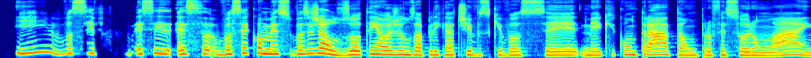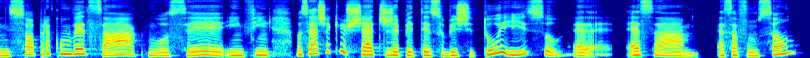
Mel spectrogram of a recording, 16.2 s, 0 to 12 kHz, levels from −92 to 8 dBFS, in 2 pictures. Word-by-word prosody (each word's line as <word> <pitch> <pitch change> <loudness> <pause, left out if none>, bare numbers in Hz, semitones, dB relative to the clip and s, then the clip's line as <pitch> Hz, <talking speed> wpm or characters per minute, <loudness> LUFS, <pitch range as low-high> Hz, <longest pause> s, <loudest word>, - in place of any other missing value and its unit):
E 335 +5 +2
você 285 +2 -2
f 290 - -3 0.4
esse 270 -1 +1
ess 245 +2 0 0.2
você 245 +7 +1
comec 265 -5 +4
você 245 +5 +2
já 290 -1 +6
usou 215 -2 +4
tem 240 +2 +2
hoje 230 0 +4
uns 220 -1 +2
aplicativos 205 -1 -1
que 205 - -4
você 195 0 0
meio 195 0 0
que 200 +2 -10
contrata 220 -2 +2
um 185 0 0
professor 190 +1 -1
online 180 +1 +1
só 215 +5 -2
pra 250 +2 -5
conversar 245 -8 +1
com 180 - -8
você, 185 +3 -2
enfim. 180 +2 -2 0.3
Você 225 +4 -1
acha 305 +9 0
que 420 - -3
o - - +2
ChatGPT 190 - +1
substitui 180 - 0 0.2
isso? 200 - -4
Eh, 170 -3 -4 0.2
essa 180 -3 0 0.3
essa 185 +2 -2
função 225 - -2
205 Hz, 145 wpm, -19 LUFS, 185-245 Hz, 0.4 s, já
